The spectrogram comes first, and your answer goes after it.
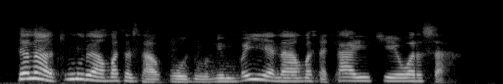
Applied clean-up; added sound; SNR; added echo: neural mask model DeepFilterNet 3.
